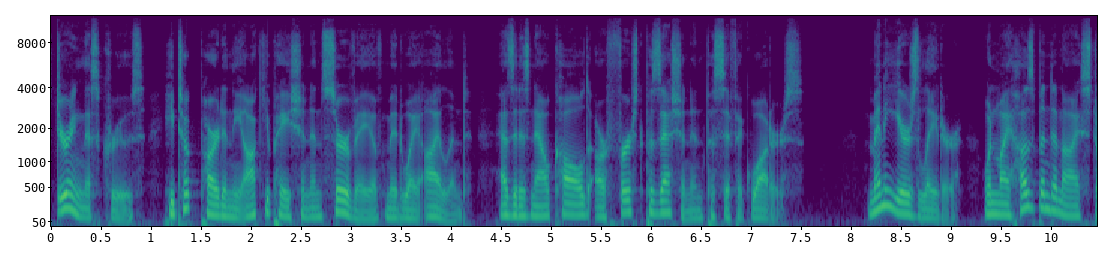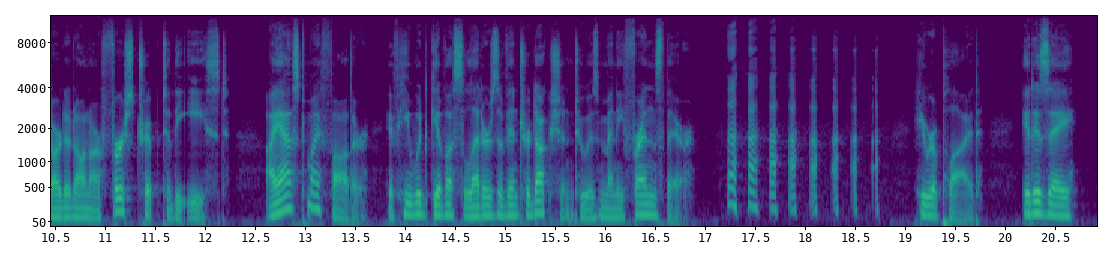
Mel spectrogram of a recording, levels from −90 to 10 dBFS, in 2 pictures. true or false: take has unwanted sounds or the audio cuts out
true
